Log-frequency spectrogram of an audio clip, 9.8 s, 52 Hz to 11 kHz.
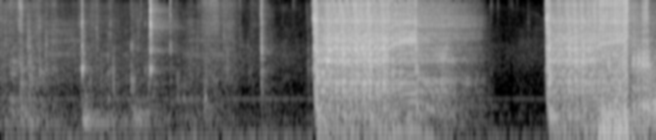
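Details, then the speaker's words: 1965 Innocenti S Spider, 1098cc engine, sitting for years, on points ignition and starter fluid: cranks in bursts with uneven catches and coughs, backfiring out the exhaust, won't run; plug wires in wrong firing order. "I don't know why it's all of a sudden backfiring out the exhaust now okay now I have a back connection somewhere let's take a quick look at the firing order"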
